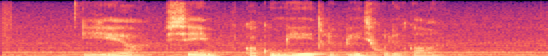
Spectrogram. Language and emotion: Russian, sad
